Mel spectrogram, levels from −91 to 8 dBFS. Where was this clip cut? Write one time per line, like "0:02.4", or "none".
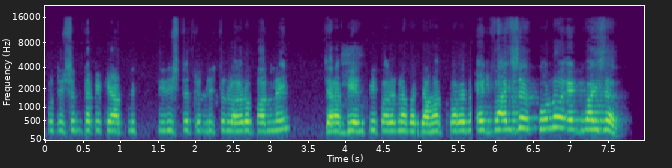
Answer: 0:05.7

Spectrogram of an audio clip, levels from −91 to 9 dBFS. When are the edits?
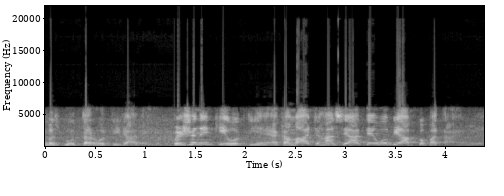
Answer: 0:01.3

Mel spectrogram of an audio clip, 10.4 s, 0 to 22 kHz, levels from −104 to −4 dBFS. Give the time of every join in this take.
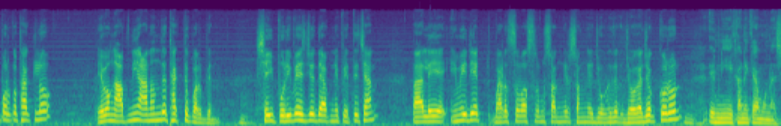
0:09.3

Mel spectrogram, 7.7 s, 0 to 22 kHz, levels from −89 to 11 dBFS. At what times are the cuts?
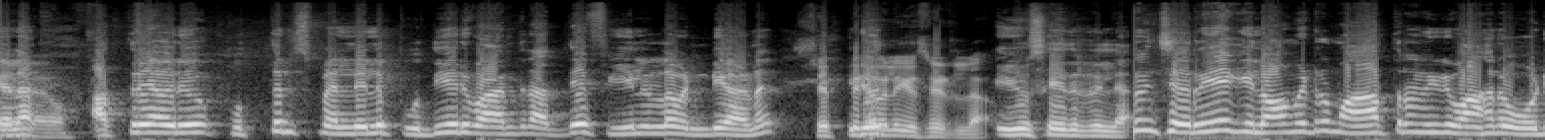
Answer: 0:05.6

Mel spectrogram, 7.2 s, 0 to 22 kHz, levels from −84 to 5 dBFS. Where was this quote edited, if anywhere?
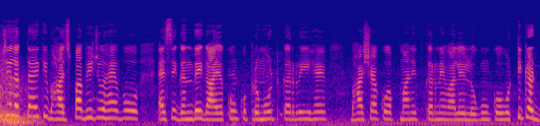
none

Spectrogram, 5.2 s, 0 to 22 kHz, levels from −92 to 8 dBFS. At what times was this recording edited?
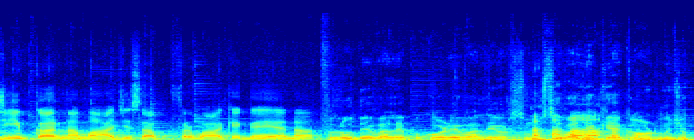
0:02.4

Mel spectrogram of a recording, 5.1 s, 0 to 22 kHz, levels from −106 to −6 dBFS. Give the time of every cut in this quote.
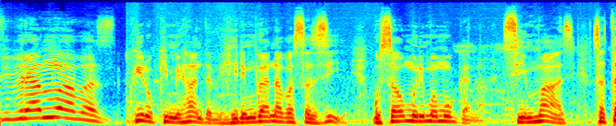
0:00.9

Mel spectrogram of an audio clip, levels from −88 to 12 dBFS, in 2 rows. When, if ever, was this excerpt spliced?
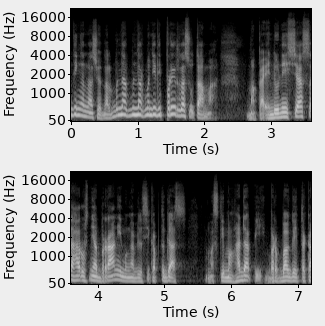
none

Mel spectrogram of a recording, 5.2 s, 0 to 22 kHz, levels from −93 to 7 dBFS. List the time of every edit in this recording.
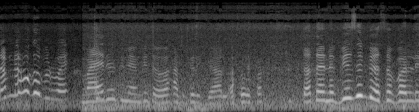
0:01.0

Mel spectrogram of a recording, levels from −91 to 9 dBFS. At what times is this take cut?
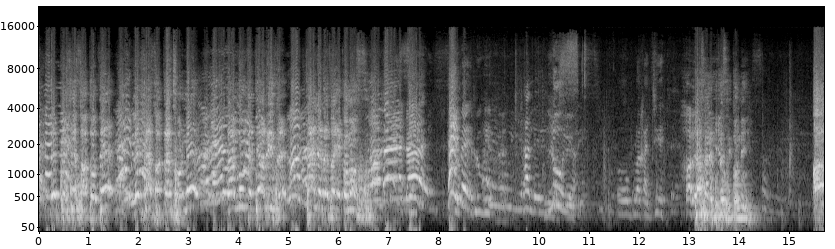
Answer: none

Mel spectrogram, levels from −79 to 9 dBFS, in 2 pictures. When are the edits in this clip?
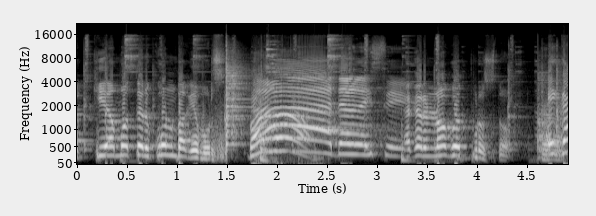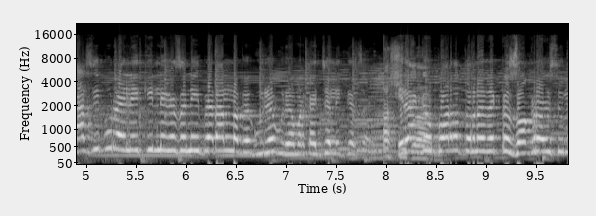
0:04.6
0:08.0

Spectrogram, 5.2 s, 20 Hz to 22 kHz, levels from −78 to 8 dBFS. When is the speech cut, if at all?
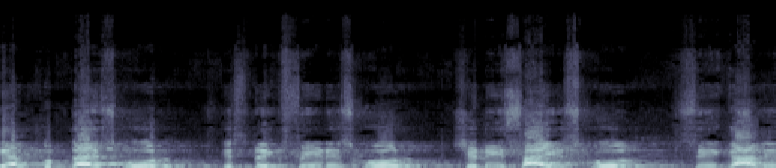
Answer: none

